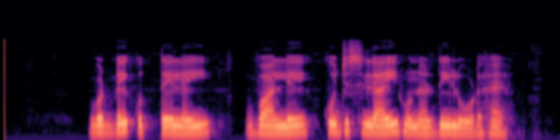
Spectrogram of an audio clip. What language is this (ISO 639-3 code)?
pan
